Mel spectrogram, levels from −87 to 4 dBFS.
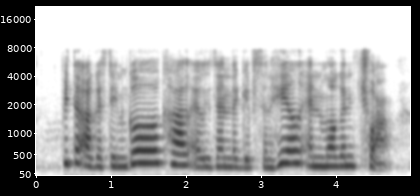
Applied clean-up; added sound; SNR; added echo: none; none; none; none.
